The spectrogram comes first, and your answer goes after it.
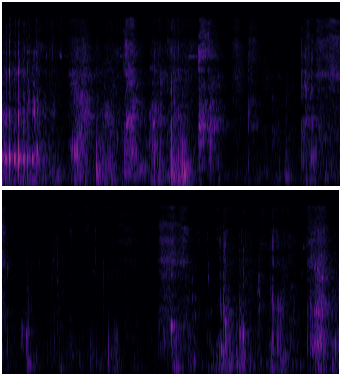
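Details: A Boston Terrier gives low, rough growls in short, broken bursts while biting a hand at night, with soft rustling close by.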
